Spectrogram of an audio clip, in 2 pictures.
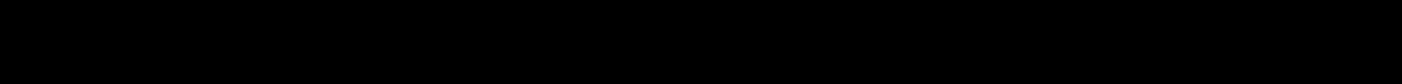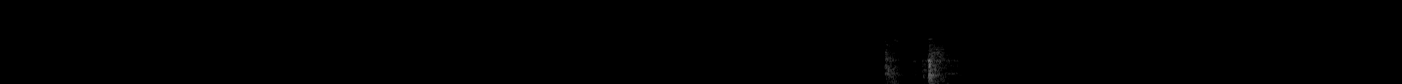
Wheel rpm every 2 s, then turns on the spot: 0, 0, 0, 0, 0, 0, 0, 0, 0, 0, 0, 0, 0, 0.
none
